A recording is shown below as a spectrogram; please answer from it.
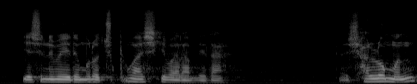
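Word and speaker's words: שלום: 예수님의 이름으로 축복하시기 바랍니다 샬롬은 발음을 잘하셔야 됩니다 조금 세게 하면은 살롬 그러면은 조금 이상한 어감이 되니까 아침에 이제 나올 때는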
